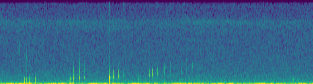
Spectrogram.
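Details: Man's stomach after eating soy sauce and nori dango dumplings: soft gurgles and brief squeaky bubbling over a steady low hiss; ordinary bowel sounds.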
